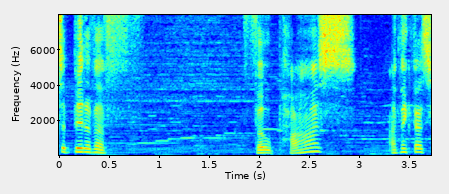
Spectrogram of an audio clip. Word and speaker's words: faux pas: Faux pas is how you say that.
